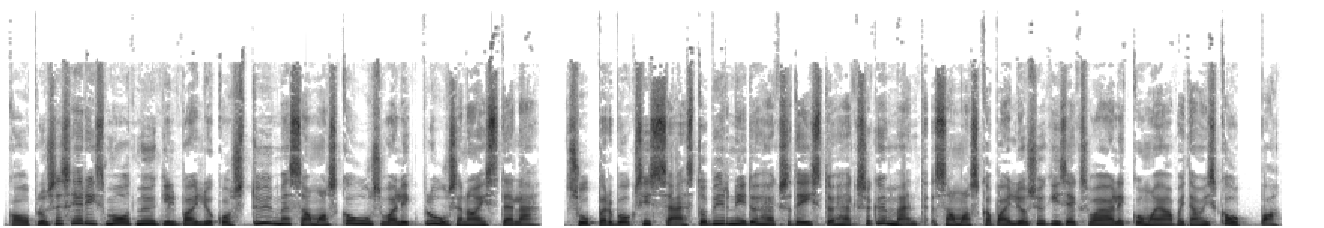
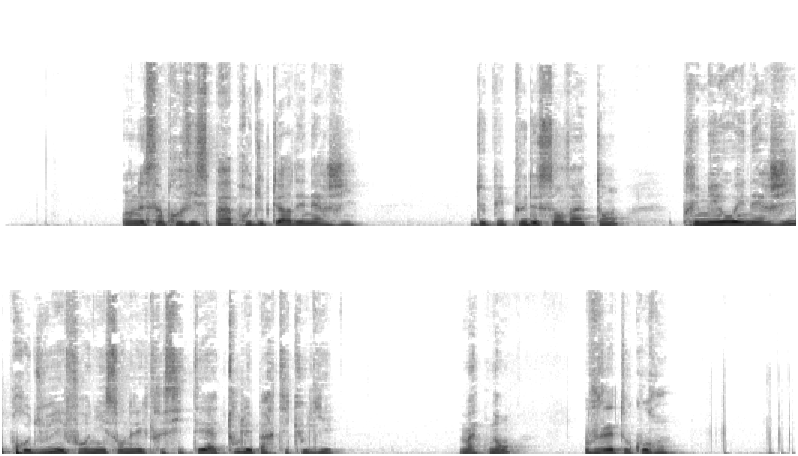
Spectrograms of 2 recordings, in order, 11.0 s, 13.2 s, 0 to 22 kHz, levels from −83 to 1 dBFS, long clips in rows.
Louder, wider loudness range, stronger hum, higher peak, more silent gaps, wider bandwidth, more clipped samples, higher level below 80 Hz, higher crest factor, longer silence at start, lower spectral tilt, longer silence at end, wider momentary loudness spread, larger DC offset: first, -13 LUFS vs -21 LUFS; second, 1 LU vs 7 LU; neither; first, 0 dBFS vs -4 dBFS; first, 4.50-4.68 s vs none; first, 19.5 kHz vs 16.5 kHz; neither; second, -50 dBFS vs -42 dBFS; second, 12 dB vs 18 dB; second, 0.05 s vs 1 s; second, -4 dB/octave vs -6.5 dB/octave; second, 0.35 s vs 1 s; second, 3 LU vs 13 LU; neither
